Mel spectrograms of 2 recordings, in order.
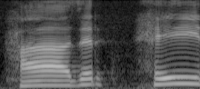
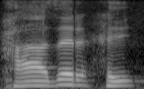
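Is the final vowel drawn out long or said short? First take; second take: long; short. First: The final vowel is drawn out long. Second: The final vowel is said short and quick. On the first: The speaker calls it wrong. "হা জের হি না" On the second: The speaker calls it right. "কারণ হরকতের উচ্চারণ দ্রুত তাড়াতাড়ি করতে হয়"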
